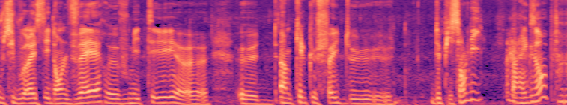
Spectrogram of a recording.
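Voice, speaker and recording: A woman with a very deep, low voice and ordinary pitch variation speaks very slowly, leaving long, frequent pauses. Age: 50s. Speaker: wild plant guide. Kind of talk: outdoor field interview. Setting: outdoors. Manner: hesitant, with many fillers.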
